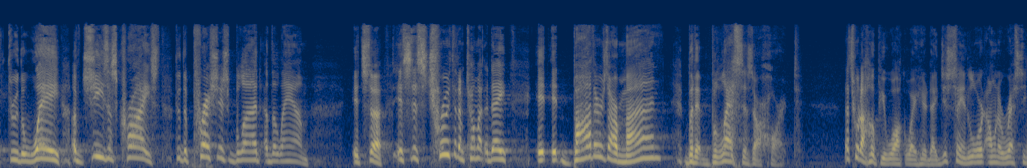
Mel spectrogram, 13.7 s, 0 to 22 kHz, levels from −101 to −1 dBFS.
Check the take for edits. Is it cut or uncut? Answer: cut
